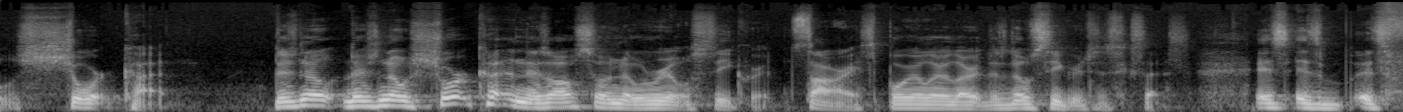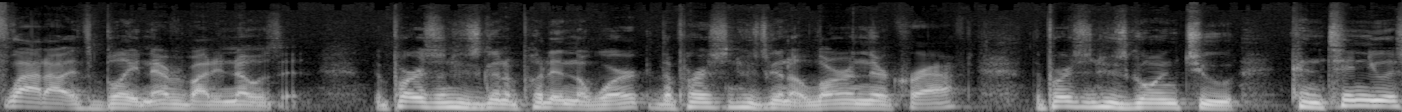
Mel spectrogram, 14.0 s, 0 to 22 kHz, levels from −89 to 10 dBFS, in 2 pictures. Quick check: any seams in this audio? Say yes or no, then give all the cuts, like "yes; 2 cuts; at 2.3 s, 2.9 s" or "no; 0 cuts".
no; 0 cuts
